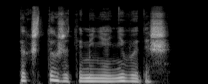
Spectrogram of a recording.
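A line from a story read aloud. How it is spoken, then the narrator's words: Barely audible, through teeth. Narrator (Russian): Едва слышно процедила я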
